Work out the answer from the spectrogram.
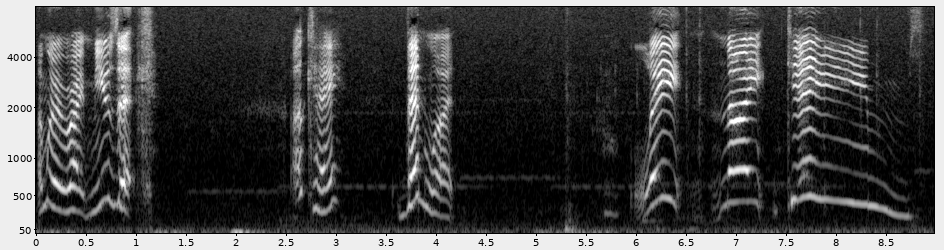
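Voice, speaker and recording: Woman, very high voice, slow pace, excitable, casual game streamer reading aloud. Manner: excitable, gushing, giggly. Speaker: livestreamer reading a visual novel aloud.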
